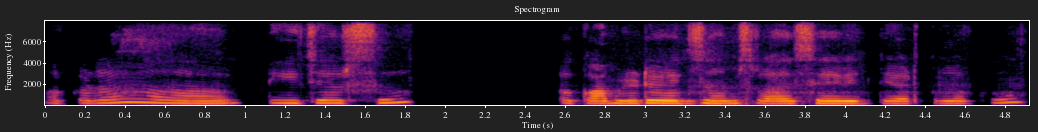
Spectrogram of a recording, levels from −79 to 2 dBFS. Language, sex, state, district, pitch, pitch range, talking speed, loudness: Telugu, female, Telangana, Karimnagar, 240 Hz, 225-255 Hz, 85 wpm, -22 LUFS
